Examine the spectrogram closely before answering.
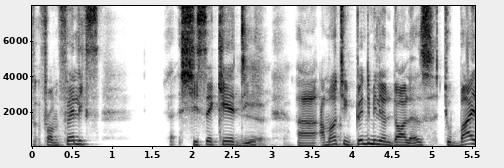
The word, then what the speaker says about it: Tshisekedi: The pronunciation is Tshisekedi. From Felix Tshisekedi, amounting $20 million to buy the country's silence on corruption.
